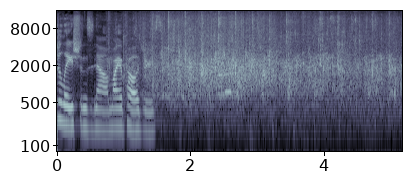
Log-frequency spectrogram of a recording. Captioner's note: attendees applauding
